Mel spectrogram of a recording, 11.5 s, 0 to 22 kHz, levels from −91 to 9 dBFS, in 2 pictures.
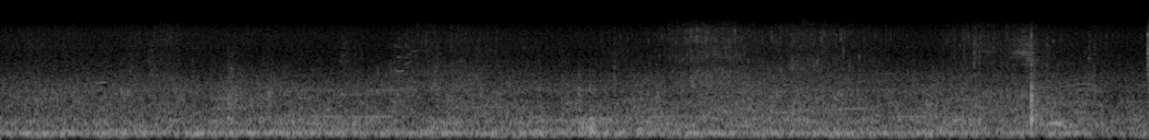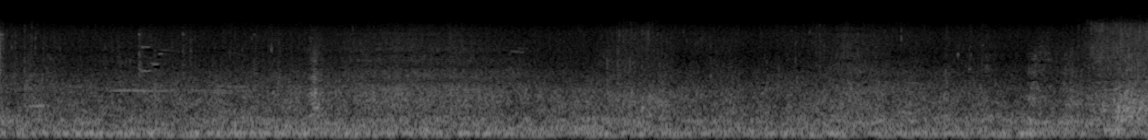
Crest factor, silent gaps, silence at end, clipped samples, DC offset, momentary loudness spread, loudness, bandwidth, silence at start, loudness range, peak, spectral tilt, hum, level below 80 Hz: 26 dB; none; 0 s; under 0.1%; under 0.1%; 5 LU; -43 LUFS; 15 kHz; 0 s; 3 LU; -16 dBFS; -6 dB/octave; none; -70 dBFS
